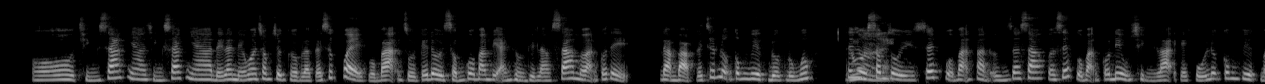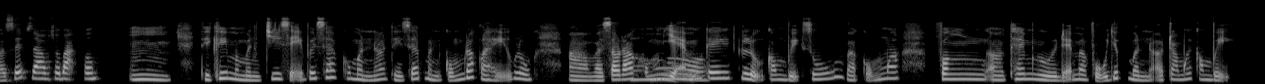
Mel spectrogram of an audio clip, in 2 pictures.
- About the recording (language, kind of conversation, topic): Vietnamese, podcast, Bạn nhận ra mình sắp kiệt sức vì công việc sớm nhất bằng cách nào?
- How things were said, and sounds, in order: tapping; other background noise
